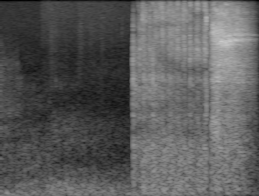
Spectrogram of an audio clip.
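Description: Bursts of rapid automatic gunfire from a CS:GO match on the Nuke map crack out at moderate level, first muffled and then sharper and brighter, with a short gap near the end.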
